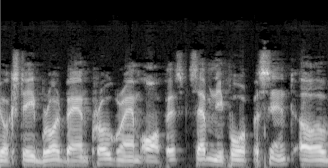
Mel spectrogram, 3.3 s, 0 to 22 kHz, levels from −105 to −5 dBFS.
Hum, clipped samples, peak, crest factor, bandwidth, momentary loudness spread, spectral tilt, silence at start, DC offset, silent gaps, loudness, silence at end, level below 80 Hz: none; under 0.1%; -10 dBFS; 12 dB; 6.8 kHz; 3 LU; -5.5 dB/octave; 0 s; under 0.1%; none; -22 LUFS; 0 s; -58 dBFS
